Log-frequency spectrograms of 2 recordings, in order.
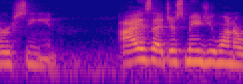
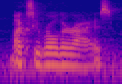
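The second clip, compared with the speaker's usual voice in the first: ordinary delivery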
